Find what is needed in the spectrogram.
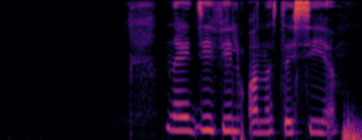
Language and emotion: Russian, neutral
